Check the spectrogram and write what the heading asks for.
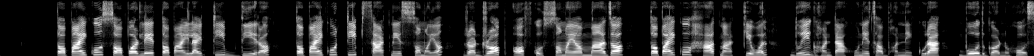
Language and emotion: Nepali, neutral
